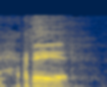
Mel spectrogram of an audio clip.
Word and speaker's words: Tahrir: Tahrir. – Tahrir. Can I get a lesson in pronunciation? – You just pronounce it right.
